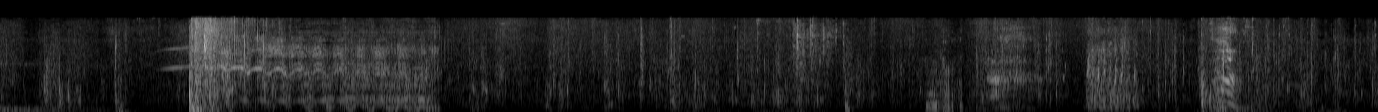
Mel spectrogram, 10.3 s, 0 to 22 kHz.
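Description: A horse in the video game Red Dead Redemption 2 gives one loud, close whinny near the start. Hooves clip-clop unevenly throughout, with a few softer snorts and shuffles.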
